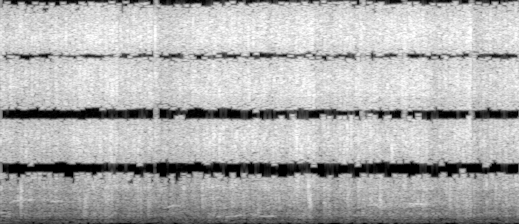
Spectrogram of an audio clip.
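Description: Thin waterfall spilling off a rock overhang, its water falling in streams and droplets and splattering onto a wet rock floor: a steady, even splashing hiss.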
